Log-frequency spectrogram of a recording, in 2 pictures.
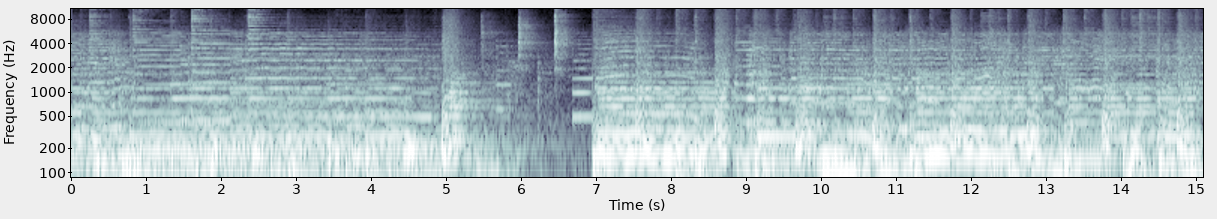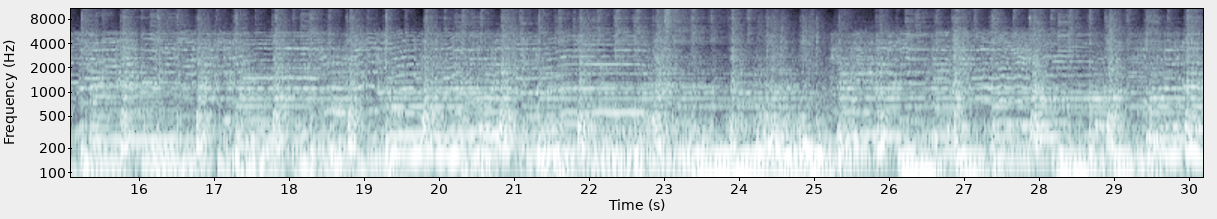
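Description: Live band playing amplified, guitar-led music with drums. The music thins almost to a pause about six seconds in, then the full band comes back in.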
